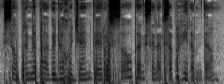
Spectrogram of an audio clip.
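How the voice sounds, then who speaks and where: A woman's voice: mid-range voice, steady tone, a little fast, vocal fry, noisy background. A woman with a Filipino accent narrating a casual vlog in a chatty, playful, self-teasing way. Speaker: vlogger.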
